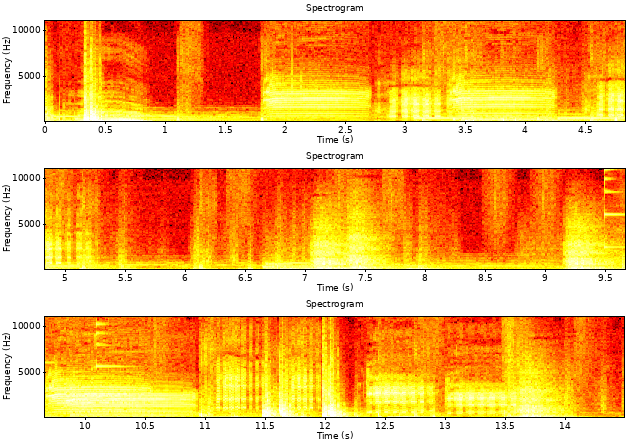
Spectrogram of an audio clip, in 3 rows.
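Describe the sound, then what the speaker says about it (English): Several sheep bleat in Minecraft, repeated wavering calls spaced across the span, fairly close and clear, with quiet gaps and soft thuds between them and no talking. "I won't need more than 8 sheep in there"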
